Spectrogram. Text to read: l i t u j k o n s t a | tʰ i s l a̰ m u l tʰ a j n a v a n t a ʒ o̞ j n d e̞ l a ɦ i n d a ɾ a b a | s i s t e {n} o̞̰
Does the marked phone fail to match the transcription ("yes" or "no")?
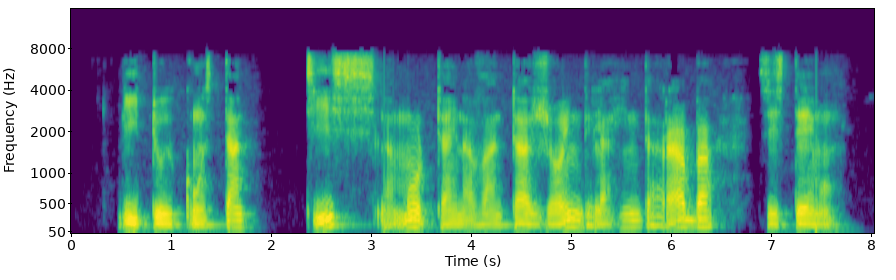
yes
